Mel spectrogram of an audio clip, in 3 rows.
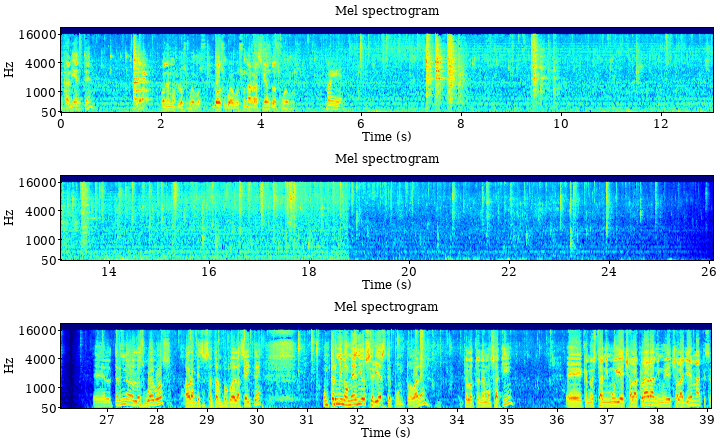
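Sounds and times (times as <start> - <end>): food sizzling in oil: 0.0 - 39.0
pans and utensils clattering: 1.4 - 1.9, 7.3 - 8.3, 9.4 - 10.1, 13.0 - 13.9.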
